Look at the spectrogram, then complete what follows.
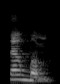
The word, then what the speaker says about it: Thellum: Oh, it's with an M. Apologize. Thellum.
